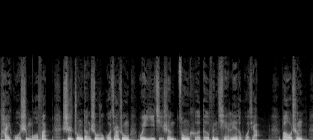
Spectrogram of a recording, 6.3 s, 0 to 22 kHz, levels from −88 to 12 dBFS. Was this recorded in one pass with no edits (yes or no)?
yes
